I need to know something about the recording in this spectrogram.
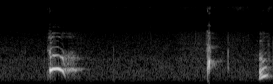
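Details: Young daughter with hiccups, who first laughs at them and then gets mad: three short, abrupt voiced gulps in under three seconds against quiet room noise; hiccups.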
